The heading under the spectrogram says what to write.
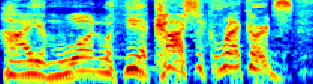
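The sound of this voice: A put-on character voice with a fairly bright tone, vocal fry and a slightly husky edge, ordinary pitch variation, moderate pace. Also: man, high pitch for a man.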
